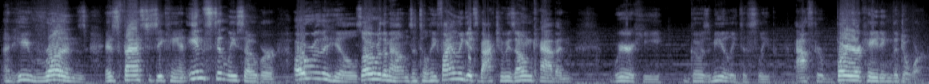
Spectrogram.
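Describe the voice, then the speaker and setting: A campy storyteller hosts a horror reading with showy, pompous flair. The delivery swings widely in pitch, with drawn-out words and dramatic pauses, over faint music. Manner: pompous, campy, self-flattering showmanship. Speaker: storyteller host.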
